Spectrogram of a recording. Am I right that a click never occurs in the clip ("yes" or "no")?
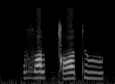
no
